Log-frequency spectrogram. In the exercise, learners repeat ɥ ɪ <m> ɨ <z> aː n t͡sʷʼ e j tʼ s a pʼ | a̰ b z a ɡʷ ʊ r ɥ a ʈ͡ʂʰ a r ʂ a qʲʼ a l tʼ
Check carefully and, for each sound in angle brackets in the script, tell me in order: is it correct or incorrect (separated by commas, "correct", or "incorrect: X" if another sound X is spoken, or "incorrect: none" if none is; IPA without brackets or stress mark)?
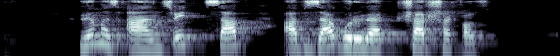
correct, correct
